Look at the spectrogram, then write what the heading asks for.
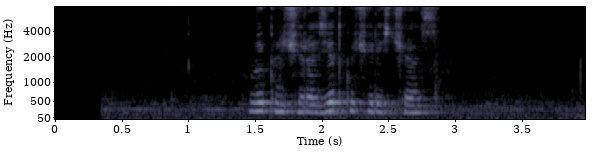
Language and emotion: Russian, neutral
